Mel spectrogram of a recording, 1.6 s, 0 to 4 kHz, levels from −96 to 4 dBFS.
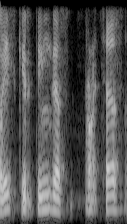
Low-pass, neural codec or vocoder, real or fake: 3.6 kHz; vocoder, 22.05 kHz, 80 mel bands, HiFi-GAN; fake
